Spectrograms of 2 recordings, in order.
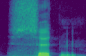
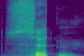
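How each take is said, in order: Both takes have the same delivery.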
